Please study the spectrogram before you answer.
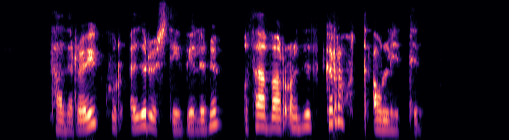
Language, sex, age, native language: Icelandic, female, 20-29, Icelandic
